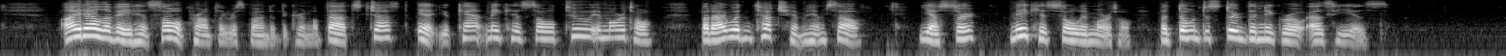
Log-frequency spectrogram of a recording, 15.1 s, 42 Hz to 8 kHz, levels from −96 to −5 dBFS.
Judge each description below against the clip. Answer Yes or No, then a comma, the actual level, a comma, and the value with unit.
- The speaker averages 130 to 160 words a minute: Yes, average, 150 wpm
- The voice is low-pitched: No, high, 205 Hz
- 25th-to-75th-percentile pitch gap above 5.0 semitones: Yes, wide, 5.5 semitones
